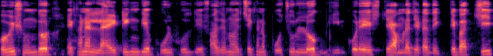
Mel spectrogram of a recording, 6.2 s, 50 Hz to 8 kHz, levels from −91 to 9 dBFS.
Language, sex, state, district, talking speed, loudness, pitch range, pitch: Bengali, male, West Bengal, Kolkata, 185 wpm, -18 LUFS, 125-145 Hz, 140 Hz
